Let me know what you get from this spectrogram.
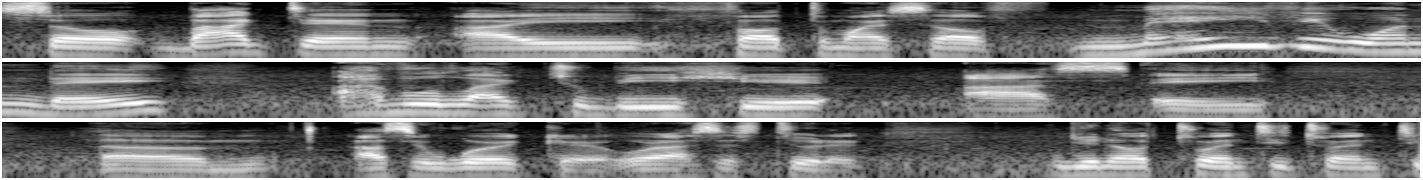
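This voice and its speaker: Speaking at a moderate pace, a man with a Spanish accent uses a medium pitch and ordinary pitch variation. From Mexico. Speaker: former office worker in Japan. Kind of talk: interview. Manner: hesitant, many fillers.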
